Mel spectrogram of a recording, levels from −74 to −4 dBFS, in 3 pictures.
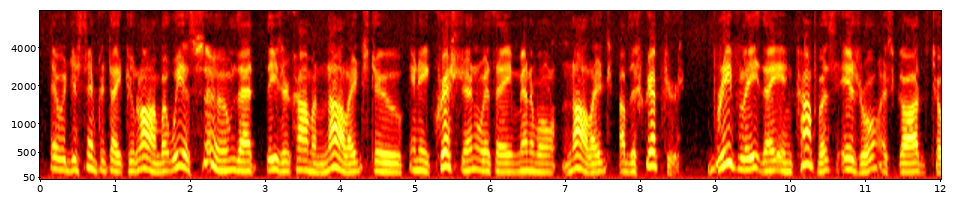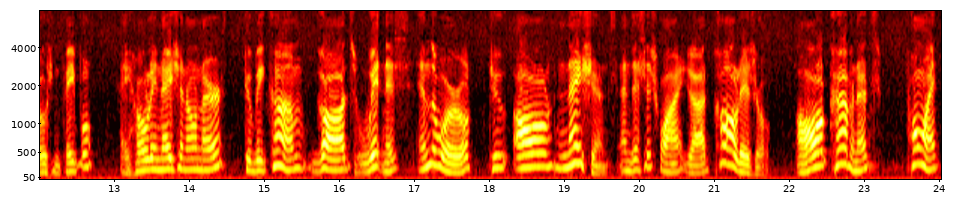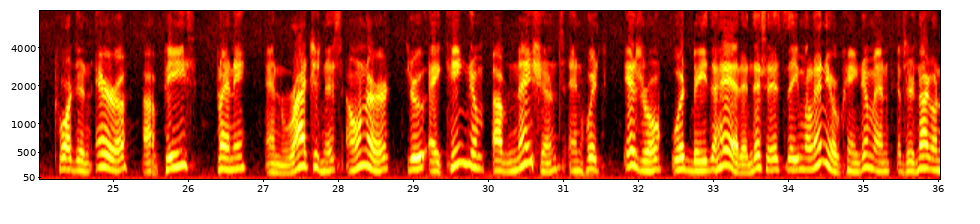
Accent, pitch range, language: American, 155-215 Hz, English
